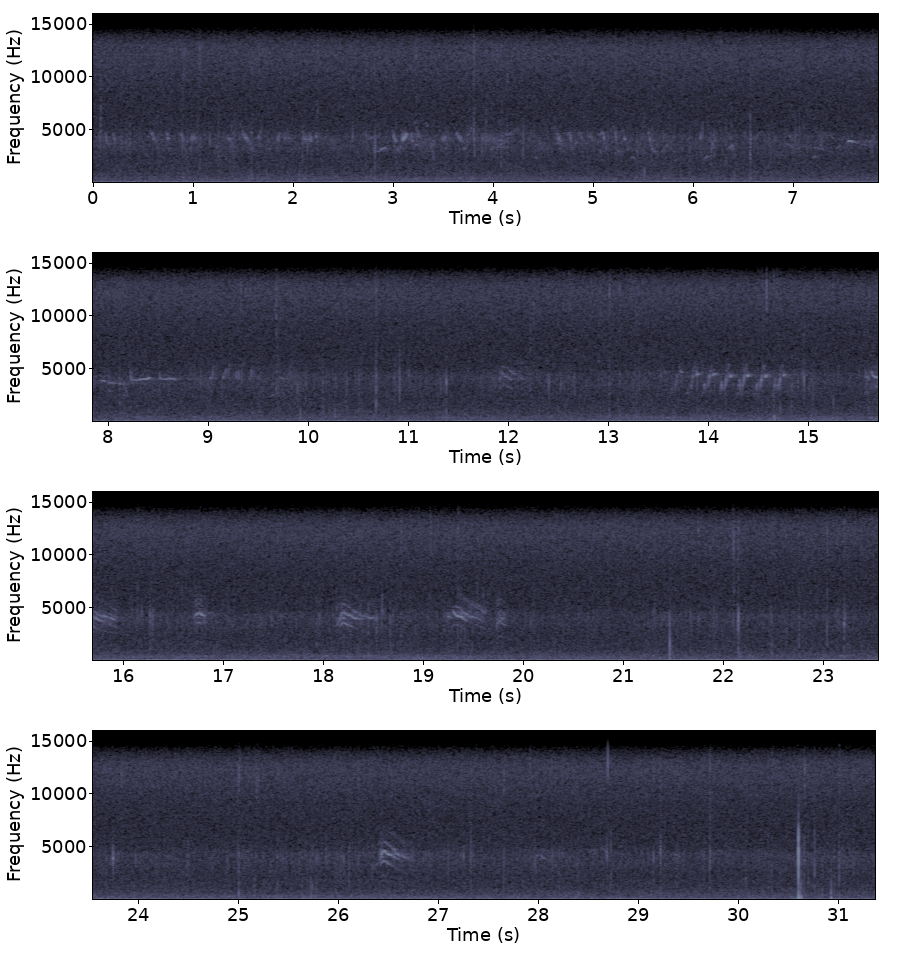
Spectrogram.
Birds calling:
Eurasian Skylark (Alauda arvensis), Hawaii Amakihi (Chlorodrepanis virens)

